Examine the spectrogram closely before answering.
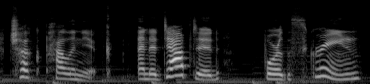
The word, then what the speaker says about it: Palahniuk: this how do you say his name Chuck Palahniuk and adapted for the screen by Jim mules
